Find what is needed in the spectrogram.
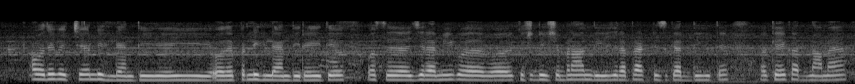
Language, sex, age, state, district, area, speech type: Dogri, female, 18-30, Jammu and Kashmir, Samba, rural, spontaneous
